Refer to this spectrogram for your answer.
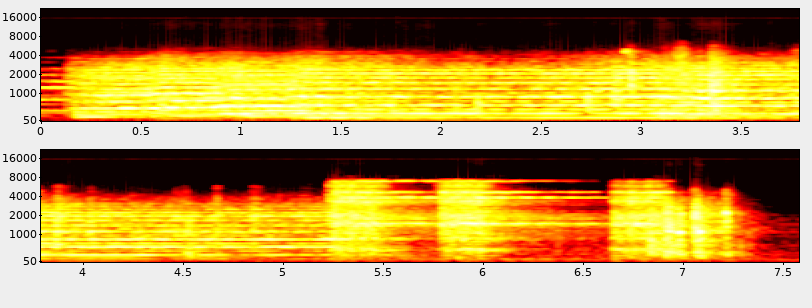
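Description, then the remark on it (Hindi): A telephone rings with a sustained, echoing electronic tone as an outgoing call is placed, then short brighter ring bursts follow near the end. It is fairly loud, with no voices. “उस दिन तुमने एक फोन किया था, आज मैं एक फोन करूंगा।”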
